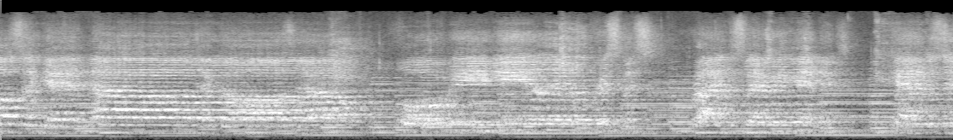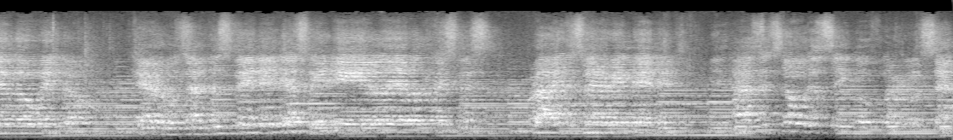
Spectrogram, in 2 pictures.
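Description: A men's choir of high-school voices singing in harmony with piano accompaniment, in sustained phrases over steady low notes.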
